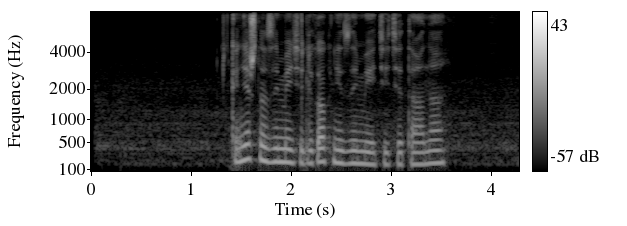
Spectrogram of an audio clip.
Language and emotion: Russian, neutral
